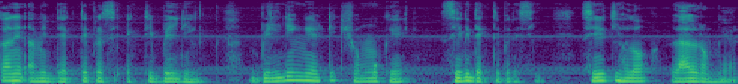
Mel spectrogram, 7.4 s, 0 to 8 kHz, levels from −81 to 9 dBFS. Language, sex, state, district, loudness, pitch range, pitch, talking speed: Bengali, male, Assam, Hailakandi, -19 LUFS, 100-120 Hz, 105 Hz, 140 wpm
